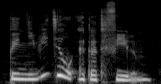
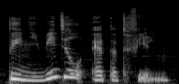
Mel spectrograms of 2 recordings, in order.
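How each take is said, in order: First: It is said with question intonation. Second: It is said with statement intonation. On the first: It asks the listener something. "But if I want to ask you" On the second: It states a fact. "I can say a statement"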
